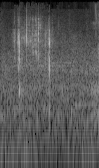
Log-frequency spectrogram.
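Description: A bite into the crunchy grilled skin of a Polish sausage from a street stall gives a couple of sharp, close crisp snaps, followed by quieter chewing crackles.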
